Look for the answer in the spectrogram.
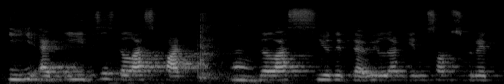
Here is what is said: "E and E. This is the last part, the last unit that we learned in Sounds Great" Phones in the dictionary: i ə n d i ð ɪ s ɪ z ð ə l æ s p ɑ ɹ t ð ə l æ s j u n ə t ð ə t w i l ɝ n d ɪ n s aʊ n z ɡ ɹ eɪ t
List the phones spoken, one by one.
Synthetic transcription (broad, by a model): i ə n i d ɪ s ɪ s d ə l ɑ s p ɑ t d ə l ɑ s j u n ə t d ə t w i l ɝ n ɪ n s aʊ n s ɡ ɹ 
